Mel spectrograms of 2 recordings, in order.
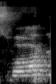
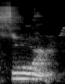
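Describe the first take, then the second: First: "Sword" as swaard, w and r sounded; wrong spelling pronunciation. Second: "Sword" as sawd, no w or r; silent letters. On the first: Teacher shows what not to say, spelling-pronunciation demonstration. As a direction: sound every letter in "Sword". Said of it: "Sword இல்ல". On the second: Teacher models don't sound the R, silent-letter demonstration. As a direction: drop w and r in "Sword". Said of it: "don't sound the letter R". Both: Shown as a demonstration.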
